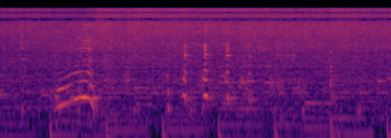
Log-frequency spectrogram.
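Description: Masala spice paste for a Bengali rita fish curry frying in a pan, a steady loud sizzle with occasional stirring scrapes and clinks of a utensil, and no talking.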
